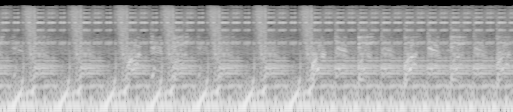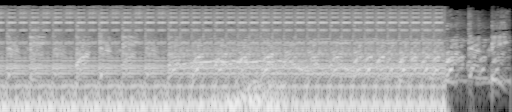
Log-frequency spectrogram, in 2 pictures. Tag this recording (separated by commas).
Music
